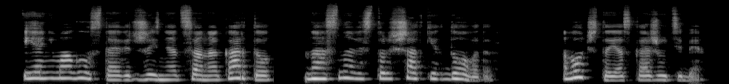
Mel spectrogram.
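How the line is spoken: Sad. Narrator (Russian): грустно добавила она

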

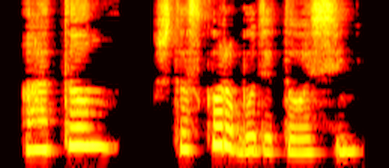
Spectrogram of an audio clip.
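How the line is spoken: Sigh. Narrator (Russian): вздохнула она

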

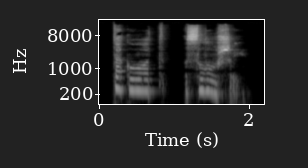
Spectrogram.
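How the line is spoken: Quiet. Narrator (Russian): тихо начала она

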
